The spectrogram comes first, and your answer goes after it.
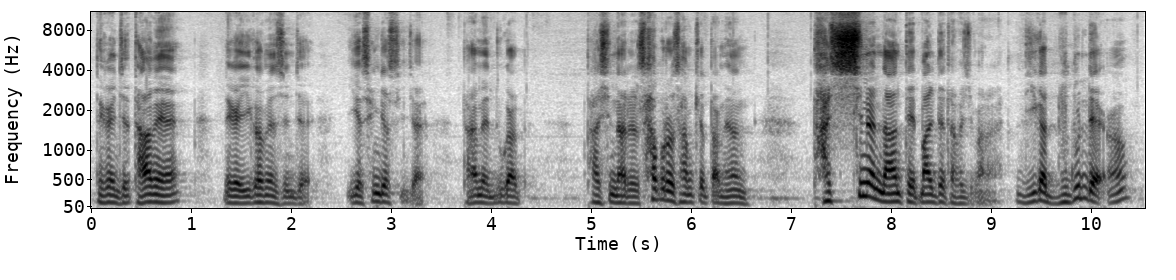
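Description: Animated pastor with a low, mellow voice. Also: male voice, moderate pace, creaky. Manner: animated, acts out questions with sudden loud outbursts; mixes in English words. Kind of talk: casual Bible-study sermon.

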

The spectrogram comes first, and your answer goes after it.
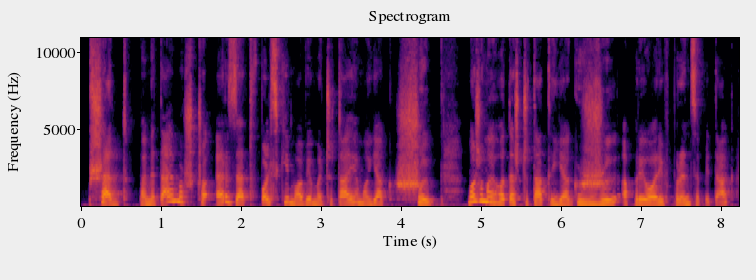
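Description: A woman with a fairly high voice teaches pronunciation in a patient, step-by-step way. She sounds out each sound slowly and keeps checking that her listeners follow along. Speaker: Polish language teacher. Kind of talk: explaining pronunciation to learners.

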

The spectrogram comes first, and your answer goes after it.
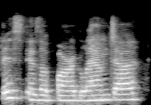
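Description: Woman language teacher, unhurried and deliberate, repeats each sound, a little off-mic. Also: medium pitch, steady tone, far from the mic, low-quality recording. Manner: slow and careful, repeating sounds and words. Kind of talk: pronunciation lesson.

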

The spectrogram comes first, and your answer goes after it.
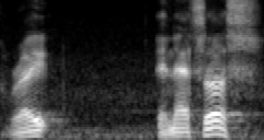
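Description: A man's voice: low voice, animated, takes it slowly. A man giving an informal sermon as a religious teacher, speaking emphatically and repetitively with profanity. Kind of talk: informal sermon with scripture reading and commentary.

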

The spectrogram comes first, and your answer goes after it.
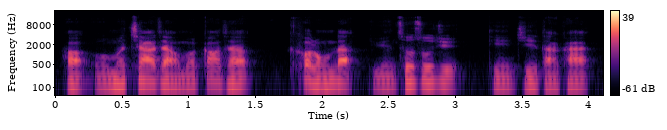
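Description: A man in a technical tutorial, explaining each step patiently and often pausing with fillers. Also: mid-range voice, no room sound, dull audio. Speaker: tutorial presenter. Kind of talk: screen-recorded technical tutorial.

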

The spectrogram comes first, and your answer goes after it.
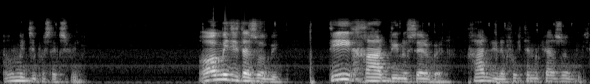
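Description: A young man with a cold, chatting excitably while gaming, swearing and joking often. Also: on the high side, distant mic. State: has a cold. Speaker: gamer host. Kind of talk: casual gaming chat. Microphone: headset mic.

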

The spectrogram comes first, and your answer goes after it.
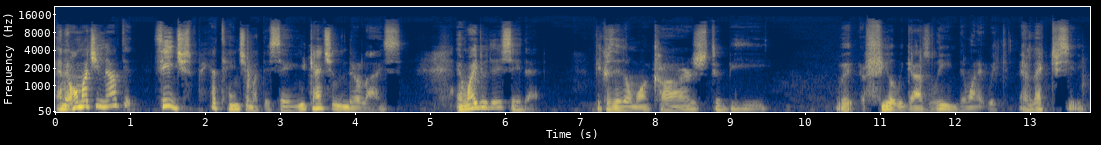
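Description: A very animated cafe owner in his sixties, whose first language isn't English, delivers an impassioned, preachy monologue for an interview in a living room. He gestures emphatically with his hands, and his fairly low, slightly rough voice comes a little slowly through a fluffy handheld mic.

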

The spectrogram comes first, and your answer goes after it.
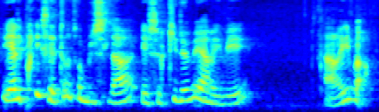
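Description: Animated woman reading a children's story. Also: a little high, fairly quick. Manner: animated, playful.

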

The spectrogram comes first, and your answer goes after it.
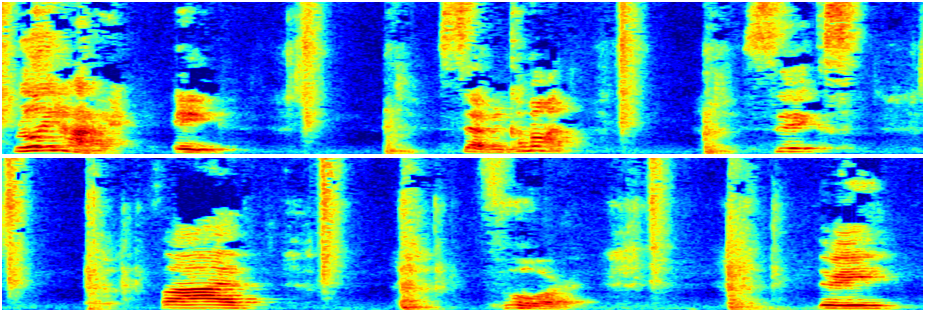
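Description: A woman's voice: medium pitch, roomy sound, distant mic, a little hiss or hum. A young adult woman leading a home workout in her garage, counting reps aloud, encouraging and out of breath. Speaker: fitness instructor.

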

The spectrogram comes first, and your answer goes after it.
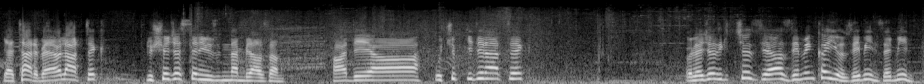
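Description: A young man giving playful, chatty let's-play commentary, shouting excitedly in fights. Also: high voice, brisk, soft background music. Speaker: gameplay commentator.

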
